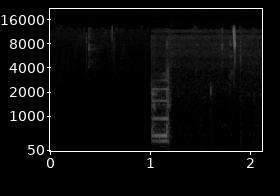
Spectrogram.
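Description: A woman says a few words through an online call.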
